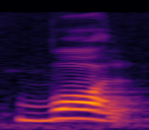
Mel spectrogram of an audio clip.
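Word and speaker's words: ball: एल नहीं है बी ए एल एल है बट बोलते क्या है बॉल वॉल फॉल हॉल स्मॉल ठीक हाल फाल स्माल ये नहीं बोलना ऑ करके बोलेंगे ध्यान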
